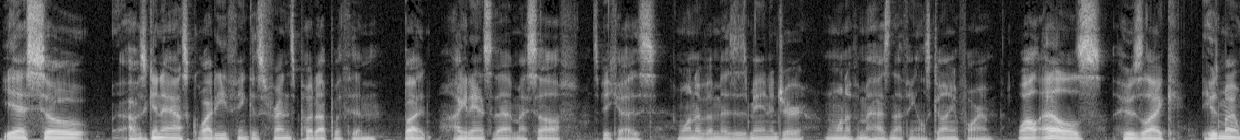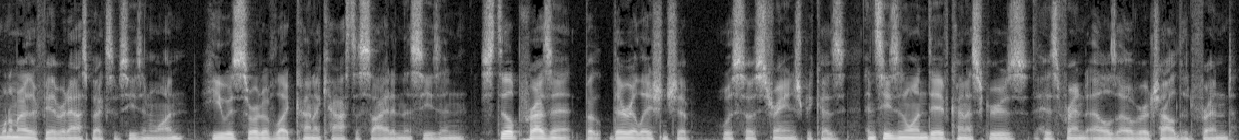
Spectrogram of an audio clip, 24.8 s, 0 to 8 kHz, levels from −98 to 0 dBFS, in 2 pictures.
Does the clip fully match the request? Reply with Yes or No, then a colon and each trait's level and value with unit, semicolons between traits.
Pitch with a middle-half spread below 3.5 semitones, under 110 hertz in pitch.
Yes: narrow, 2.4 semitones; very low, 80 Hz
